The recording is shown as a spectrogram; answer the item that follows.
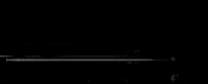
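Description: Electronic ding-dong chime: a higher note steps down to a lower note that is held steady for about a second and a half, then stops. It is the hearing's speaking-time buzzer signalling that the witness's time is up.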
